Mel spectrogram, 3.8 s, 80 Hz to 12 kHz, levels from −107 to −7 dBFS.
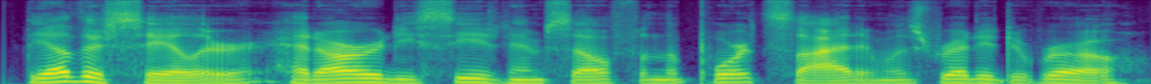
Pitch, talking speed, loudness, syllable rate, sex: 135 Hz, 250 wpm, -18 LUFS, 6.4 syllables/s, male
